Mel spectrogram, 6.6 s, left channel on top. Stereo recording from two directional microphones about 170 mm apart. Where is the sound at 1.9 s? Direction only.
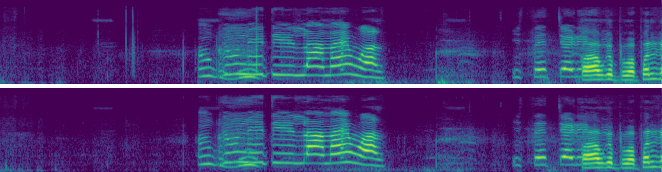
55° right (ahead or behind).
